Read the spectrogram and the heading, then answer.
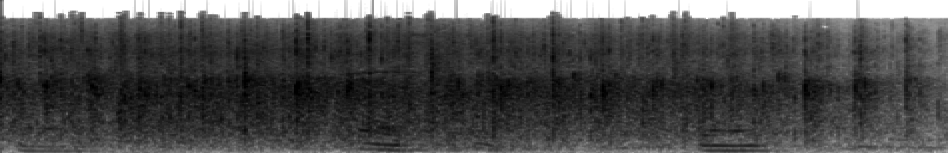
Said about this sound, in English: I don't speak, I have to learn to speak more in that politician shit where you signal the applause. Like you end on the up note, and everybody knows to give you the bullshit clap.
